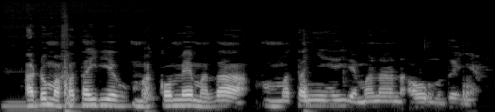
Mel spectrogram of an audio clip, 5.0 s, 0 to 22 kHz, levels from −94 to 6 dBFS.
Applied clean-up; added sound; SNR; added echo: classical method Wiener filter.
